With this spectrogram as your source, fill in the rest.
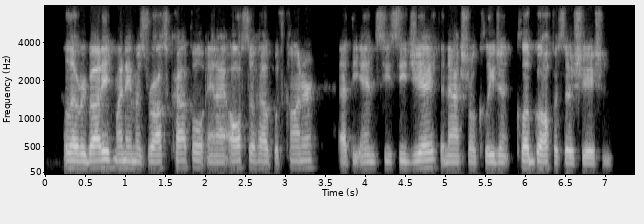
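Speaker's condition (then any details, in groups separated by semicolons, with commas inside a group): No condition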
